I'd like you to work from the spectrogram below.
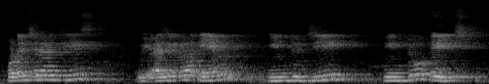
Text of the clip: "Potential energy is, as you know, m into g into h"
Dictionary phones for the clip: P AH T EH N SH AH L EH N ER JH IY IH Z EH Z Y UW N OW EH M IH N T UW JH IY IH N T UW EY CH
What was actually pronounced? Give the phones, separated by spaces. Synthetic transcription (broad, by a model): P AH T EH N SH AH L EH L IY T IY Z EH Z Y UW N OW EH M IH N T UW JH IY IH N T UW EY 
